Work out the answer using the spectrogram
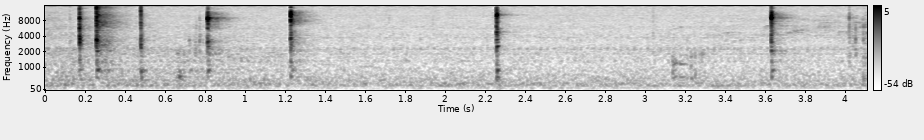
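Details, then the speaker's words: Relay-type voltage regulator after replacing the faulty capacitor that powers the LM324 quad op amp, with much less supply ripple: crisp dry relay clicks at uneven intervals over a quiet background; the regulator now switches cleanly and works normally. "We can see that the circuit works. So changing the capacitor, which provided the power for the LM324 quad op amp, was the problem."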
